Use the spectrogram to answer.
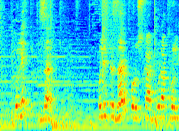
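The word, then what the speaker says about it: Pulitzer: Pronunciation सही करना है दोस्तों, पुलित्जर, पुलित्जर, पुलित्जर पुरस्कार पूरा खोल के लिख दीजिए और उनके लेटर्स गिन लीजिए, 17 आएंगे।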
